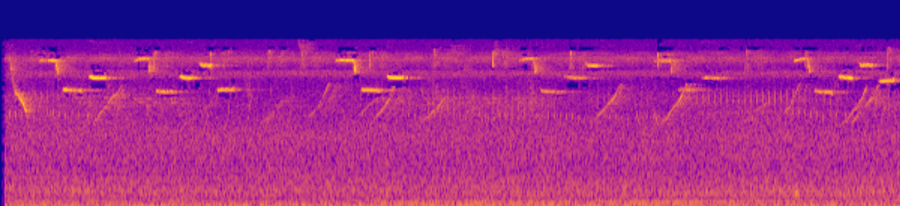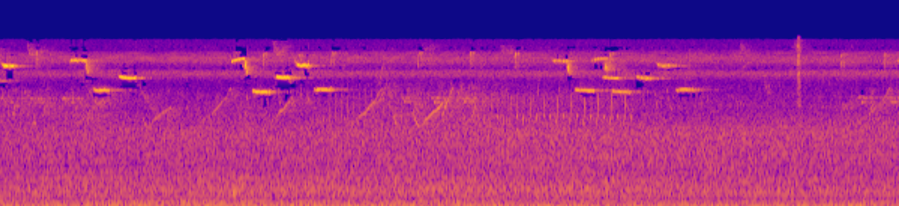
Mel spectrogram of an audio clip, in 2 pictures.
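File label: Carolina Chickadee song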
